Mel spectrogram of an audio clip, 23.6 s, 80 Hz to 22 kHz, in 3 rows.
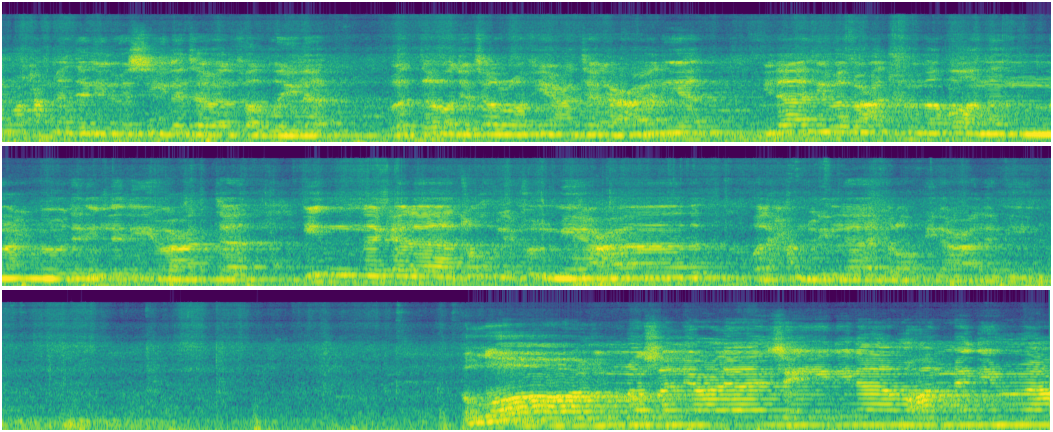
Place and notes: {"title": "Istanbul, Eyüp - Eyüp Sultan Camii - Believers entering Eyüp Sultan Camii", "date": "2009-08-17 17:00:00", "description": "Shoes in plactic bags are placed in shelves while rustling.", "latitude": "41.05", "longitude": "28.93", "altitude": "7", "timezone": "Europe/Berlin"}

